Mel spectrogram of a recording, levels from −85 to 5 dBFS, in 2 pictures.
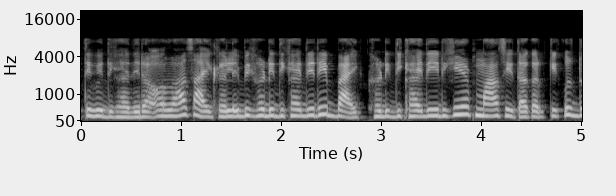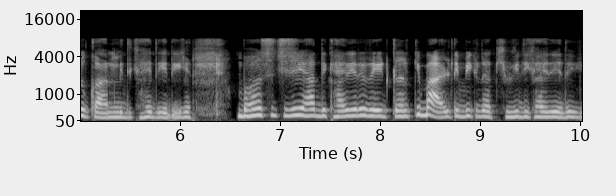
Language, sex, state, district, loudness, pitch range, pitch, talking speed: Hindi, female, Uttar Pradesh, Hamirpur, -19 LUFS, 185-225 Hz, 215 Hz, 300 wpm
